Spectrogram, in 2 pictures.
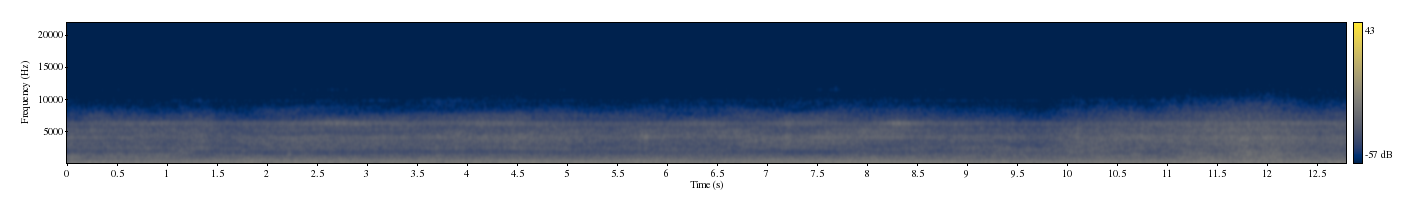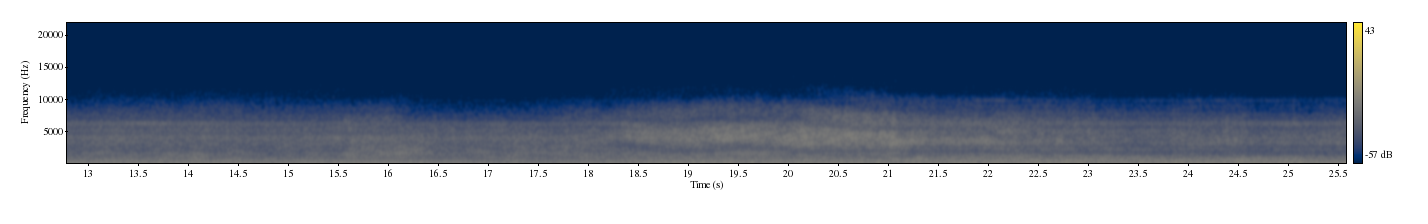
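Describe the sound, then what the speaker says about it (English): An Eastern Airways airliner passes at Amsterdam Schiphol, a broad steady engine roar holding for the whole stretch and swelling slightly near the end, with no voices over it. "There goes Eastern Airways."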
